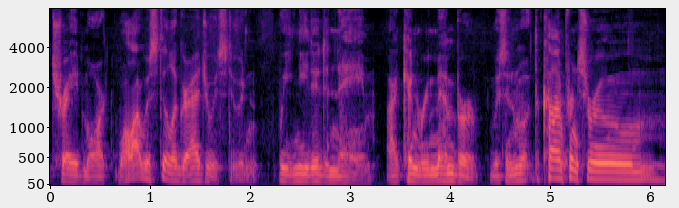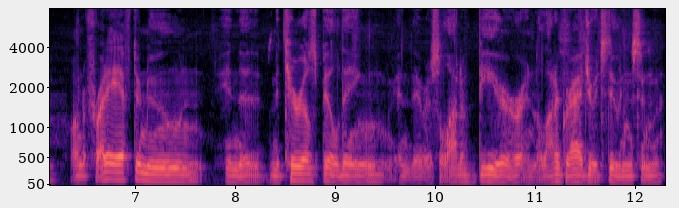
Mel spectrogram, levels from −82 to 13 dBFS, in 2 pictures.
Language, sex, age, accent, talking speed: English, male, 50-69, American, 210 wpm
